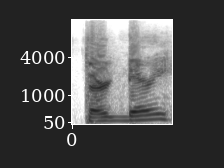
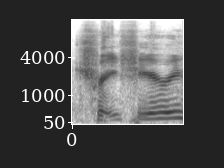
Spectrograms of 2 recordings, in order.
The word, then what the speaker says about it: tertiary: The third dairy? No, it's tertiary.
